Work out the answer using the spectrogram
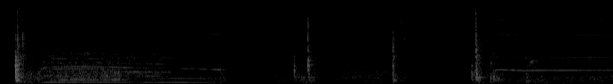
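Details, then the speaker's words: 2011 Can-Am Outlander XTP 800, new fuel pump on a pressure gauge before connecting to the machine: two short bursts of steady electric whine priming; the first cycle was empty, the second reached about 50–51 psi as wanted. "there we go so the first time around the pump was kind of empty so it took a took the second time to get up to that 50"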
